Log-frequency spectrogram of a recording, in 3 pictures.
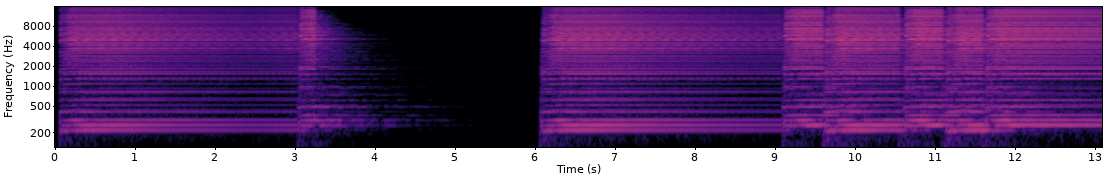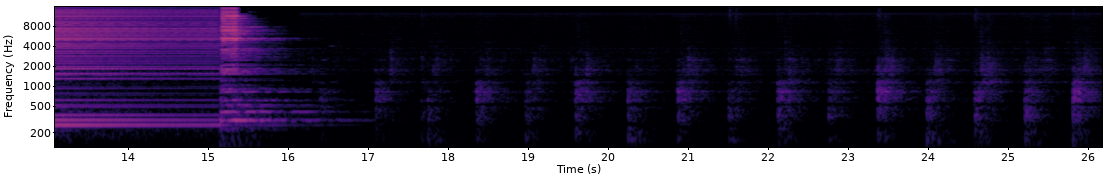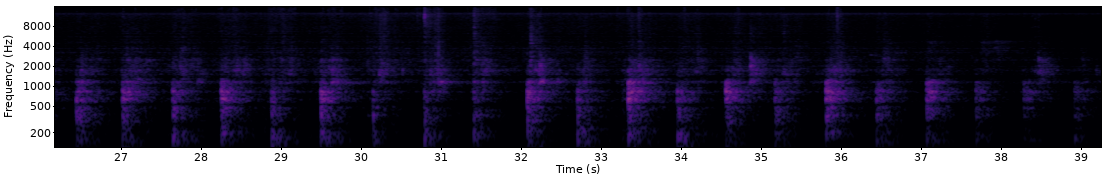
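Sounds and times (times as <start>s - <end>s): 
chords: 0.1s - 4.8s, 6.1s - 16.9s
footsteps: 16.2s - 39.2s.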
